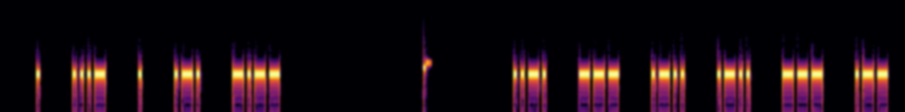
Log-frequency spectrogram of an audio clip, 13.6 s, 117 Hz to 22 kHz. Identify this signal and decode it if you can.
Morse code, heard as a keyed tone, about 22 wpm, spaced as for 13 wpm, 700 Hz. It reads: EVERY FOLLOW
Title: 3x Character Spacing - Top 200 Words - 22wpm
